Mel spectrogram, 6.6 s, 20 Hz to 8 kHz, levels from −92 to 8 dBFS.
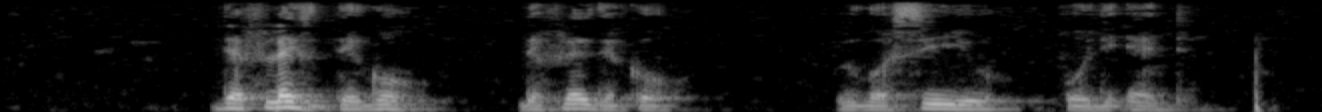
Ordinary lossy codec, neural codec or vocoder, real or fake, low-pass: AAC, 48 kbps; none; real; 7.2 kHz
